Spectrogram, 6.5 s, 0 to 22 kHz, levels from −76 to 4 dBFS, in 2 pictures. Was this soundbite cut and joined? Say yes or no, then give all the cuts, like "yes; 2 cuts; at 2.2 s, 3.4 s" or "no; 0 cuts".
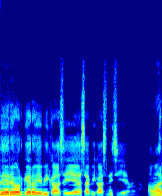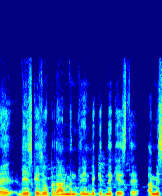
yes; 1 cut; at 3.1 s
